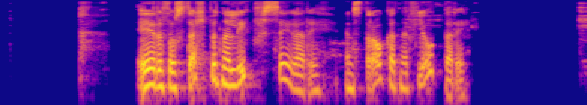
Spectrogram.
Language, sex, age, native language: Icelandic, female, 60-69, Icelandic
